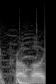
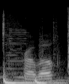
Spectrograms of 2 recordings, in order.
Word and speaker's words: Provo: Provost? – I don't know how to say it. Provo? – I would have to say Provo, Utah. – It's Provo, Utah. – Provo? – Provo.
